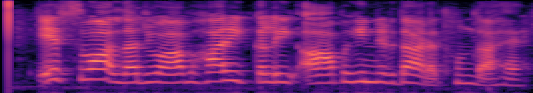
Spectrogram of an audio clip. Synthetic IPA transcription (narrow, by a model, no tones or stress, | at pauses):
ɪsːəʋaːld̪aːd͡ʒəʋaːbɦəɾɪkːləiːʔaːpɦiːnɪɾd̪aːɾət̪ɦʊ̃nd̪a̰ːɦɛː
